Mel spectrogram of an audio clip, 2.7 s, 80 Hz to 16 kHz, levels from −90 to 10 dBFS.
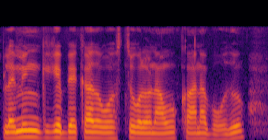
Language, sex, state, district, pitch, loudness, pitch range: Kannada, male, Karnataka, Koppal, 145 Hz, -18 LUFS, 135-150 Hz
